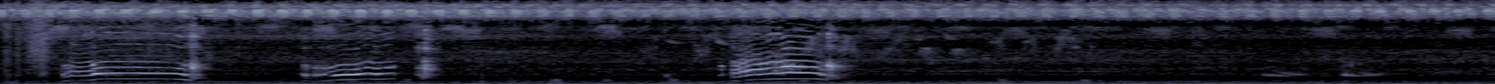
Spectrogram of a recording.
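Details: Domestic cat reacting to a loud noise, giving three clear harmonic meows, each rising then falling, the first long, the next two shorter, spaced about two seconds apart over a steady low hum.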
